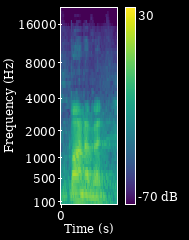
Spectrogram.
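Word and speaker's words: Bunnahabhain: And then there's one Bonavent that's Bunnhabha, whatever. If you read it, it reads like something like Bonahava Bahane or something like that, but it's Bonavent.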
